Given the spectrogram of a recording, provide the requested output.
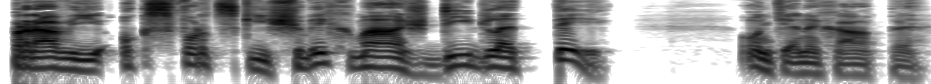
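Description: A plump, jovial young man mocks and banters in a theatrical, low voice that leaps up and down in pitch, as a male reader puts him on. The sound is close and dry, with no room around it. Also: big pitch swings, fairly bright tone, no room sound. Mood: bantering.

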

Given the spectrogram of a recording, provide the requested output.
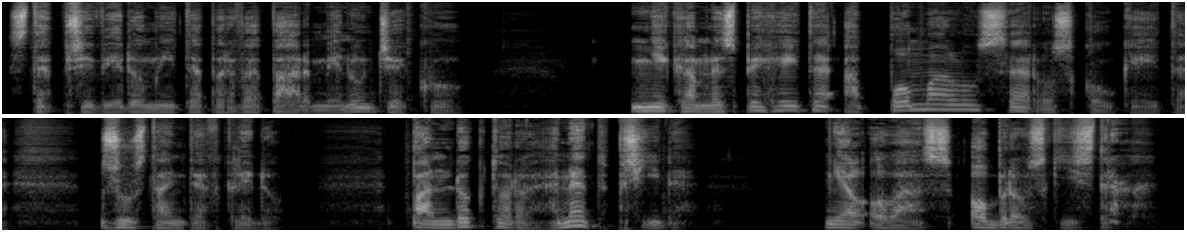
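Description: A man voicing a brisk, cheerful young female nurse in an audiobook reading, chattering and reassuring. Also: low-pitched, big pitch swings, husky, no room sound, clean studio sound, exaggerated voice. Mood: soothing.

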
